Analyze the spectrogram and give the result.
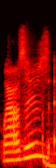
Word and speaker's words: Vvowzerz: I am Wowzers. That's spelled V-V-O-W-Z-E-R-Z.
